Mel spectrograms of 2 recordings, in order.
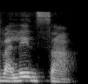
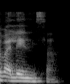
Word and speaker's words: Valença: Mi mamá es brasileña, entonces esta c con la colita se pronuncia como una s, ¿no? Entonces valenza, aunque se escribe, bueno, mis documentos peruanos está valenca porque no hay cómo poner esa letrita la civilia, pero se pronuncia valenza.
